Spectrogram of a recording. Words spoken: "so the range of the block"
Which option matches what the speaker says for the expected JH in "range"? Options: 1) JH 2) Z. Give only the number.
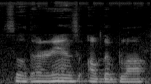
2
